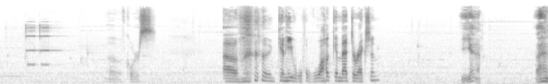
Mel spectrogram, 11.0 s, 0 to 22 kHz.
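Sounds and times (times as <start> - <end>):
low hum: 0.0 - 10.9
old mobile phone SMS beeps: 0.5 - 1.4
speech: 2.2 - 3.2, 4.5 - 7.7, 9.2 - 9.7, 10.7 - 10.9
laughter: 4.8 - 5.5.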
